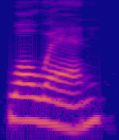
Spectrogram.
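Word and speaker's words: วอแหวน: This one is called wawän. It makes the sound W, just like the W in water.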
